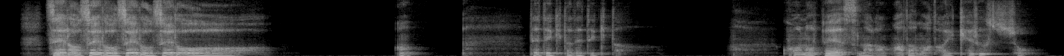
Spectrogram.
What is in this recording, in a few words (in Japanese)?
ダウナー風俗 カウント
